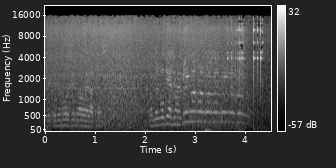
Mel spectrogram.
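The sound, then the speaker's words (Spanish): Steady, loud industrial roar fills a brewery's beer canning and bottling hall, where robots fill about 40,000 cans or 60,000 bottles an hour, with voices talking over it and a burst of sharp metallic clinks near the end. “En esta sala son capaces de envasar unas 40.000 latas o unas 60.000 botellas por hora.”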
